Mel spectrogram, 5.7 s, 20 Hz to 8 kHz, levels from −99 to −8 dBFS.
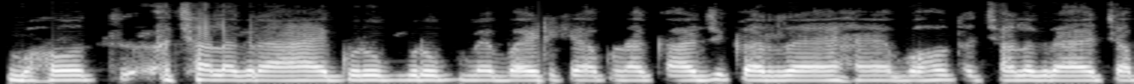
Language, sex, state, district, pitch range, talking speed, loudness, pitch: Hindi, male, Bihar, Purnia, 160-170 Hz, 235 wpm, -15 LUFS, 165 Hz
